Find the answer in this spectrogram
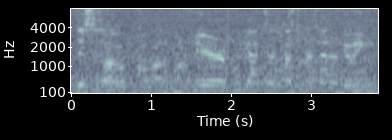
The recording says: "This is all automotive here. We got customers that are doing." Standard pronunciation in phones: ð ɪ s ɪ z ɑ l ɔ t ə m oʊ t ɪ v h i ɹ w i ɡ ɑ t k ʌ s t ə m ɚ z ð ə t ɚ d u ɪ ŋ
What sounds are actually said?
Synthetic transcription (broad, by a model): ð ɪ s ɪ z ɑ l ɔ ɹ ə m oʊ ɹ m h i ɹ w i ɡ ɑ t k ʌ s t ə m ɚ z ð ə t ɚ d u ɪ ŋ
